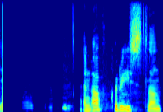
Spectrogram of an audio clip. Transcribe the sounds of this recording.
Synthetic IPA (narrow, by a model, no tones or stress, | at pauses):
ɛnafkʏɾiist̪lant̪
